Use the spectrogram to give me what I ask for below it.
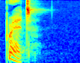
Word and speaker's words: bread: here's the finished bread bread e a spelling sounds like e in dead head red in the past ready and steady but of course the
